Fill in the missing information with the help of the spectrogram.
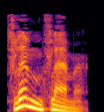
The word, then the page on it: flimflammer: British English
